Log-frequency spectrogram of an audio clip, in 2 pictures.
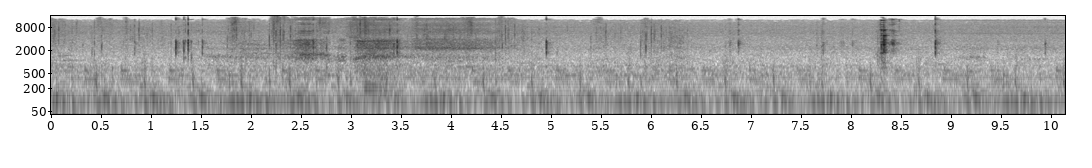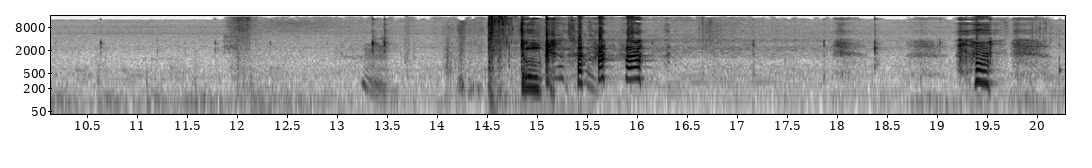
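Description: Footsteps walk slowly on a hard floor.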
